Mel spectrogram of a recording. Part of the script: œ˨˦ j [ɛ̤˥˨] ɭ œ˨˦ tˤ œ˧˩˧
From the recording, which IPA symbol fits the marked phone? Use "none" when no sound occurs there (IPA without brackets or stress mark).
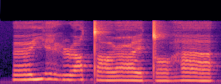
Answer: ɛ̤˥˨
